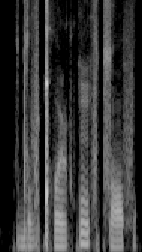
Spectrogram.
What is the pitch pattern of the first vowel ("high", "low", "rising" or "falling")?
low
